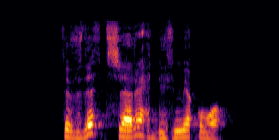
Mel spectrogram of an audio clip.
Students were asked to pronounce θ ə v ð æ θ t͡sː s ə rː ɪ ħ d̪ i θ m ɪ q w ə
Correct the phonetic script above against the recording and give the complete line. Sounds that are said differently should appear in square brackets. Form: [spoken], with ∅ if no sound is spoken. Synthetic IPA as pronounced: θ ə v ð æ θ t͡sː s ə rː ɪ ħ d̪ i θ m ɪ q w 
